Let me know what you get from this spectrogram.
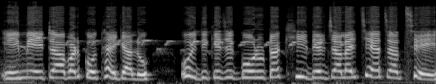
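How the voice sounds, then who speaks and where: A woman's voice: high-pitched, steady tone, fast, background noise, lightly acted. A woman voicing a nagging, exasperated village housewife and mother in a cartoon fairy tale, scolding and complaining.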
